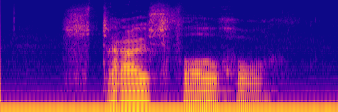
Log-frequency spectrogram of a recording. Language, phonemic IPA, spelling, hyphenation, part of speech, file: Dutch, /ˈstrœy̯sˌfoː.ɣəl/, struisvogel, struis‧vo‧gel, noun, Nl-struisvogel.ogg
- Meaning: 1. an ostrich, flightless bird of the genus Struthio 2. common ostrich (Struthio camelus)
